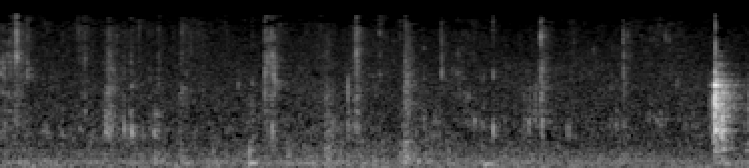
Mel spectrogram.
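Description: Close-miked chewing of a person eating by hand: soft wet mouth smacks and small clicks, with one louder, sharp mouth sound near the end.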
